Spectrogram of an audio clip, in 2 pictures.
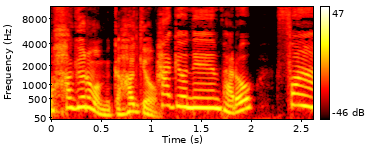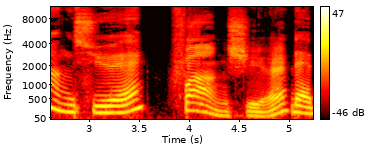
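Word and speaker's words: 放学: 학교 학교는 바로 팡슈에 황쉬에네 놀 방자를 쓰는데요. 방학이라고 읽혀지지만 그 뜻이 아니라 오히려 학교다란 뜻이에요.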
